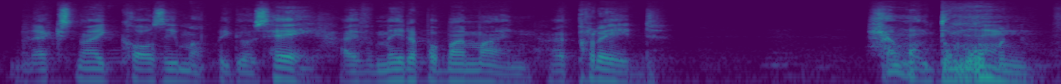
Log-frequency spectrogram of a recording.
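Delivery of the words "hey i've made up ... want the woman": Pope. Acted. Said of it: "The pontiff thanks him".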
